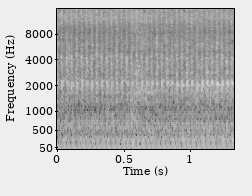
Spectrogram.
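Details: Diesel car after a fuel filter change and bleeding of air from the fuel system, with a few bubbles still present, in cold weather: steady, even idle clatter with no stumbling or missed beats; runs smoothly.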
